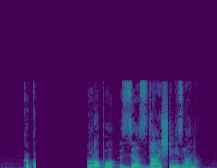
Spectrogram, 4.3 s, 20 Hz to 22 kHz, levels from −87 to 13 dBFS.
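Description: Throughout, the speech sounds rough and grainy, with noise between the harmonics and a thin top band, plainly audible damage likely from low-delay AAC compression at what sounds like a low bitrate. From 0.70 to 1.75 s the sound halts mid-flow for about a second and then resumes, which points to a playback stall rather than lost data. At 3.33 to 3.38 s a soft-edged 40 ms hole fades out and in, the mark of AAC frame loss with muting, consistent with about two frames zeroed.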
